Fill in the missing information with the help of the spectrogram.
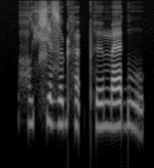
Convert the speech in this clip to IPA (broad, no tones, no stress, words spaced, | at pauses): hɔ̤çɕɛ zɵɖhœ̃ʔ pʰø mæɠu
